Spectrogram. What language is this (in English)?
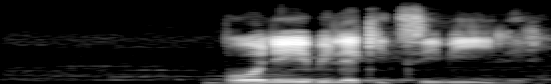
Northern Sotho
